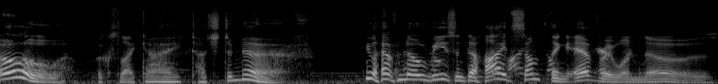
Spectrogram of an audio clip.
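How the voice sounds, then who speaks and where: In a put-on character voice, a man talks fairly high in pitch, his pitch swinging very widely. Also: fairly slow pace. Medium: video game. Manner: sarcastic, condescending.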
